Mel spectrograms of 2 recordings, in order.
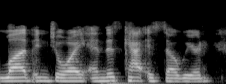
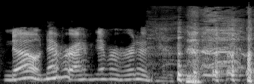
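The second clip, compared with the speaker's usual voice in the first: mock-innocent denial; 5 semitones higher than usual. Joking denial of weird messages.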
